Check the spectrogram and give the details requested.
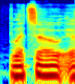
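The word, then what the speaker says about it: Blitzø: Blitzo. The O is silent. I didn't realize how many times that joke got made, but it really got made so many times. Blitzo, like, we get it, bro.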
